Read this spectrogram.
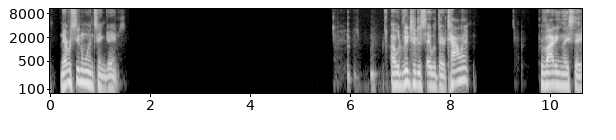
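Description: A middle-aged man speaks with animation close into a microphone.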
